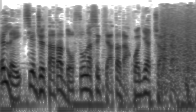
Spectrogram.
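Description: A man is speaking. Music plays in the background. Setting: radio show.

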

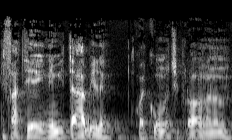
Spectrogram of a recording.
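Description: A man's very deep, low, dark and mellow voice, somewhat breathy, at a moderate pace amid audible room echo. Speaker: jazz clarinettist. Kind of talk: interview. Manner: halting.

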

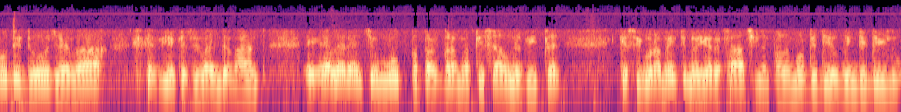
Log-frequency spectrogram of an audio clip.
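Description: With fairly even intonation, a man talks at a very fast pace. His pitch is medium. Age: 60s. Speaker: novelist. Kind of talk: radio interview.

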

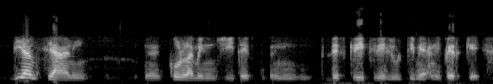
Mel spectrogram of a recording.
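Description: A man talks with lively intonation. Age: 60s. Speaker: infectious disease specialist. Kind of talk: radio call-in Q&A.

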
